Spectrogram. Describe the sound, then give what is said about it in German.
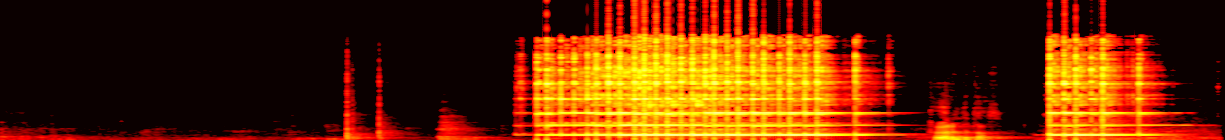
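Small bells on the bottom of a high priest's robe jingle rapidly in a sustained bright shimmer for a few seconds, pause briefly, then ring again in a shorter burst, with a person's voice speaking before and between the ringing. “Er hat Glöckli! Genau. Und was macht das Glöckli? Bim Bam! Oder Läuten.”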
